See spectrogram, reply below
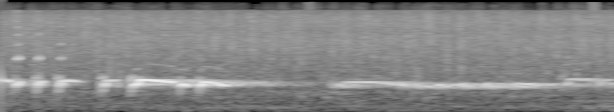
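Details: Zebra dove song aimed at making pet doves sing: a few quick pulsed notes lead into a loud bubbling trill, a brief pause, then a long level coo ending in a slight upward step.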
